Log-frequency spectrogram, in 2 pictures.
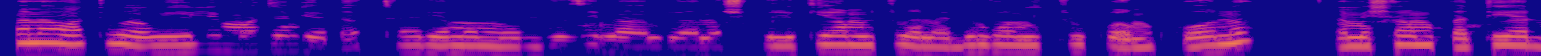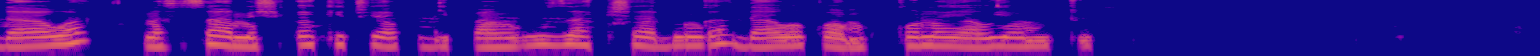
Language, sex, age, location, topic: Swahili, female, 25-35, Nakuru, health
